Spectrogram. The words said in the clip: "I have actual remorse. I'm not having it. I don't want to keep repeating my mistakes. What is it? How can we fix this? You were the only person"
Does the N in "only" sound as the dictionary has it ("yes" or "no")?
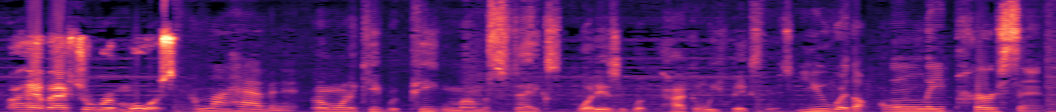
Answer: yes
